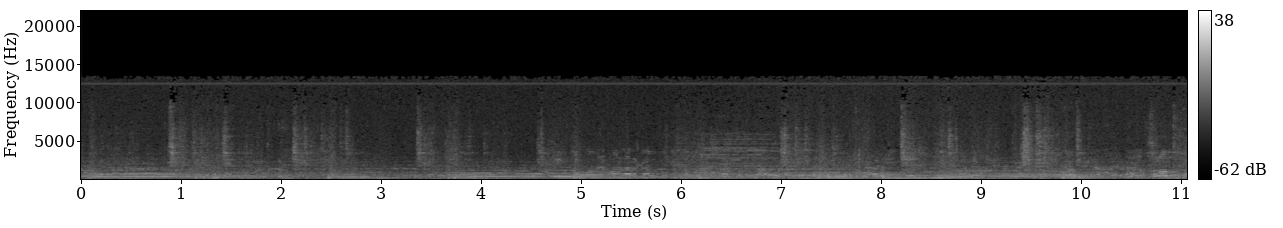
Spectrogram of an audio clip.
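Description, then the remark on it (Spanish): A Holy Week procession's brass and percussion band plays a slow, solemn march outdoors, its sustained tones steady and fairly loud, with crowd murmur and drum hits mixed into the street ambience. “Mira qué bonito suena esta parte de la marcha.”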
